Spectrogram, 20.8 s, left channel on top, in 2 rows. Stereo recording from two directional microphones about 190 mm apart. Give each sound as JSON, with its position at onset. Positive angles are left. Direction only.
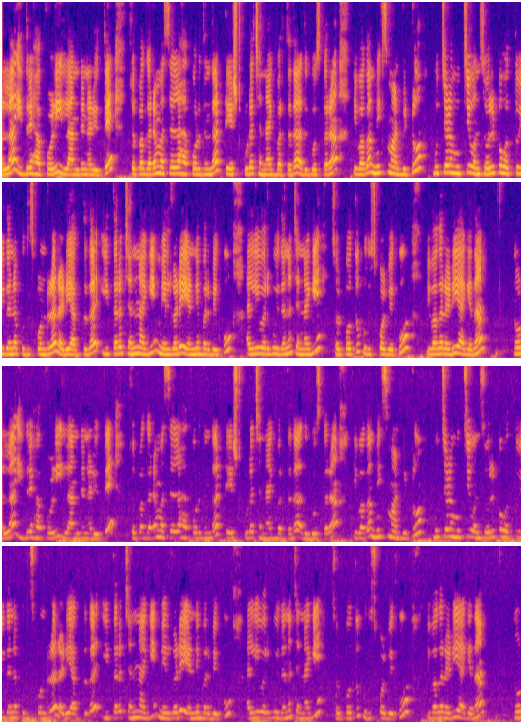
{"t": 0.0, "sound": "a woman's voice", "side_deg": 35}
